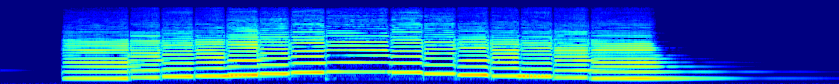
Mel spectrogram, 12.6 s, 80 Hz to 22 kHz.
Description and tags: Violin - D major
Part of the Good-sounds dataset of monophonic instrumental sounds.
instrument::violin
note::D
good-sounds-id::6304
mode::major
